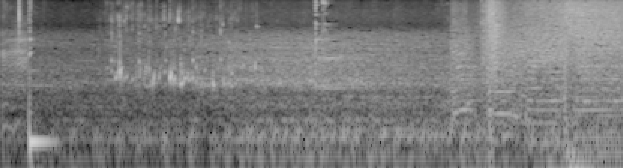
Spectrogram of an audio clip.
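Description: Wine is poured into a glass up close, a steady gurgling trickle that brightens toward the end as the glass fills, with a short knock at the very start.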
